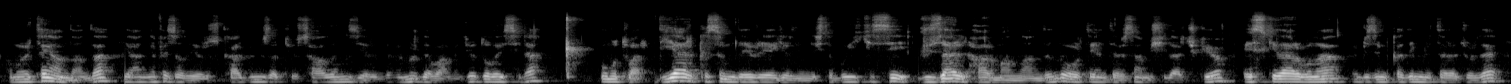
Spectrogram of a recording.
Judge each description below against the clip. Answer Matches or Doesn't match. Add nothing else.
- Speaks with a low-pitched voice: Matches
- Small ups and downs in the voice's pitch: Doesn't match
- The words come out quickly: Matches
